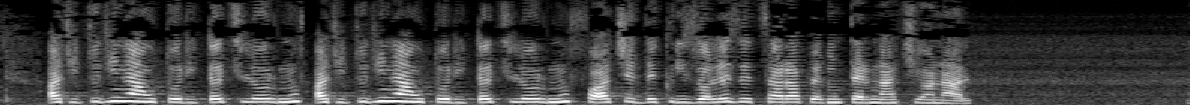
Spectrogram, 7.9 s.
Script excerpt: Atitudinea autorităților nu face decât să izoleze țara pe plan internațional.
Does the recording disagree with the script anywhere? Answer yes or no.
yes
